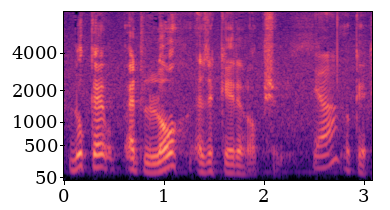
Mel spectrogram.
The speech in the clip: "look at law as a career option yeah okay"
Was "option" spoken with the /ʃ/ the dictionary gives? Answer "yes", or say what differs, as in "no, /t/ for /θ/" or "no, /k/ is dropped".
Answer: yes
